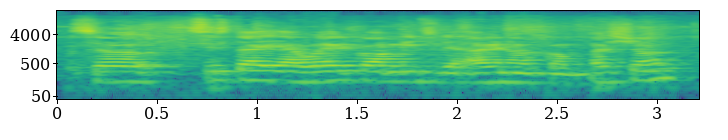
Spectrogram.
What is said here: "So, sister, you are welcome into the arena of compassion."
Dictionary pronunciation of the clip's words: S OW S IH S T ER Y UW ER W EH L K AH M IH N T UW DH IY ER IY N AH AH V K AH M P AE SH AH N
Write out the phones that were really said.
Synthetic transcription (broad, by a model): S OW S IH S T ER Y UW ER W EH K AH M IH N T UW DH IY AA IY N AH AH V K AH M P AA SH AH N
